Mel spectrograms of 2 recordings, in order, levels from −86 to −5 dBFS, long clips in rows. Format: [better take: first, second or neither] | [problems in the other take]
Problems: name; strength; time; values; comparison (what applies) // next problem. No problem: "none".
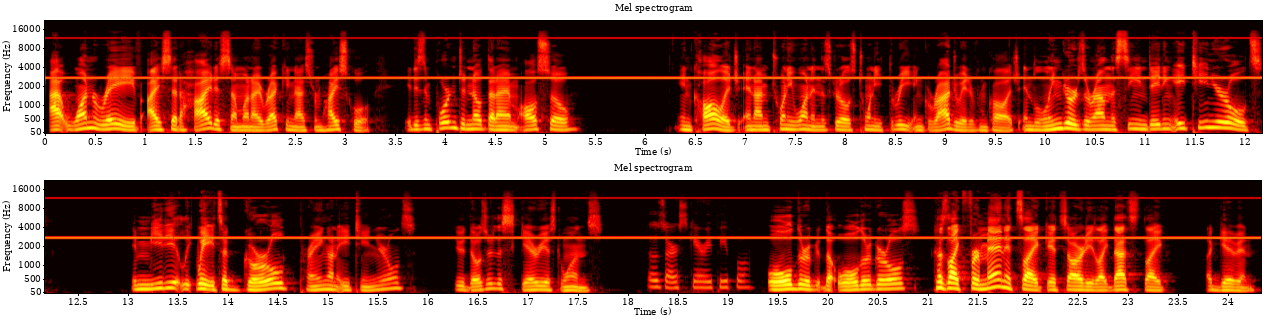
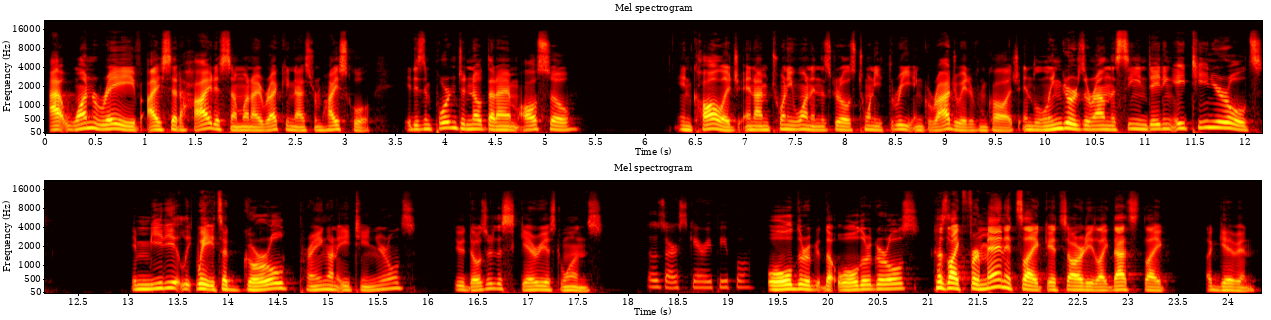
second | high-pitched whine; loud; throughout; 2.5 kHz, 9 dB below the speech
